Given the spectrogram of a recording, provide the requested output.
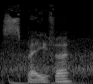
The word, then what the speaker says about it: Spafford: Unless it's pronounced, it's like a Hyacinth Bouquet thing. It's pronounced Spafer. Oh, is it really? Because it's written Spaffer.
